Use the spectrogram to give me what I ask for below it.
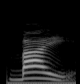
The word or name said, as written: bai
